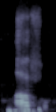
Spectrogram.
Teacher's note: ऊपर के दांतों का किनारा नीचे के अंदरूनी होंठ से लगे। · नहीं जी, नीचे का सिर्फ, ऊपर के दांतों को। ऊपर के दांत जो हैं वो एक होंठ से लग रहे हैं, जो नीचे वाला है।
